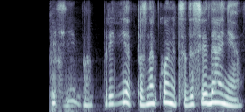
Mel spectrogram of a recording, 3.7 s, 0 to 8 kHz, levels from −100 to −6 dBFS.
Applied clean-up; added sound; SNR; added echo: neural separator model SepFormer DNS4.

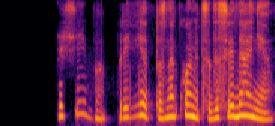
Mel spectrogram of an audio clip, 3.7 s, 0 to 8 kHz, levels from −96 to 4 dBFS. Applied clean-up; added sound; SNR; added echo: neural mask model Resemble Enhance denoiser.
